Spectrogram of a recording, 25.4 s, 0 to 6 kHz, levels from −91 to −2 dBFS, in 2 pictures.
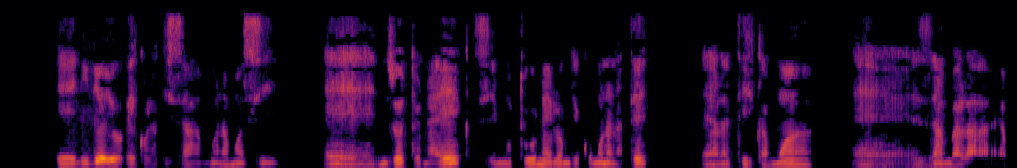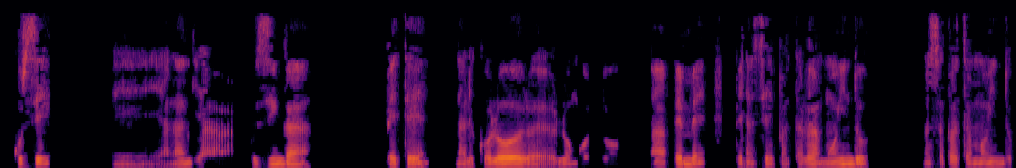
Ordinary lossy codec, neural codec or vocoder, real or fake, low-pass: MP3, 24 kbps; none; real; 5.4 kHz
